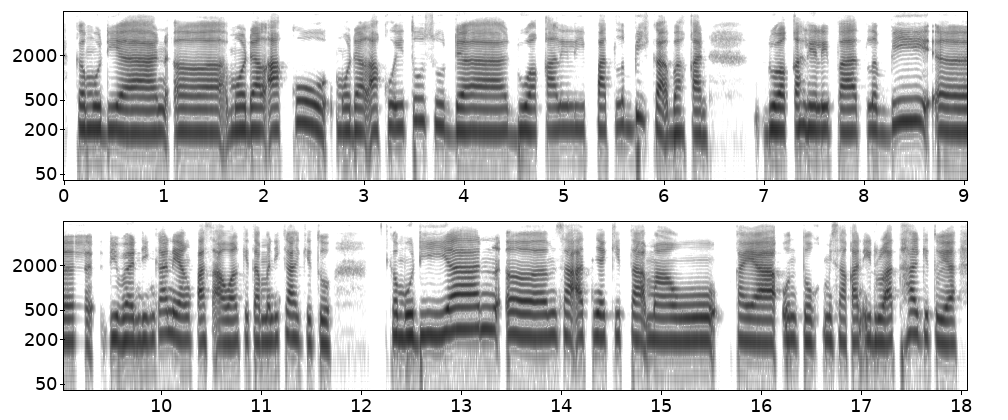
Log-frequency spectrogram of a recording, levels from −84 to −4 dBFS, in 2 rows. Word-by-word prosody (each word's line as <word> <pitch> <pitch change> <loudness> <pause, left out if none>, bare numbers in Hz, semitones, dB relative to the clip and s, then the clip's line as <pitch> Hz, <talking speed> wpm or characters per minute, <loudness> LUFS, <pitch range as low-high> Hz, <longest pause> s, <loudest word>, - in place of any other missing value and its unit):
Kemudian, 190 -3 +2
eee, 190 0 0
modal 200 0 +2
aku 210 +2 +1
modal 195 0 -1
aku 210 +3 -1
itu 240 +5 -4
sudah 195 -4 0
2 195 +2 +1
kali 200 +1 -2 0.2
lipat 200 0 -4
lebih, 230 +5 -3
Kak, 185 -5 +1
bahkan 180 -1 -1 0.5
dua 200 +2 +3
kali 205 0 +1
lipat 195 -1 0
lebih, 230 +6 -1
eee, 195 -1 0 0.3
dibandingkan 200 +3 0
yang 205 -3 +2
pas 190 0 +1
awal 185 0 +1
kita 195 0 -4
menikah 200 +3 -1
gitu. 180 -2 -4 0.6
Kemudian, 245 +6 +3
eee, 225 -2 +3
saatnya 220 -1 +1
kita 215 -2 -1
mau 195 0 +2 0.3
kayak 190 -2 +4
untuk 195 -2 -3
misalkan 190 -1 -3
Idul 190 -2 0
Adha 230 +5 -1
gitu 215 -2 -4
ya, 180 0 +3
200 Hz, 125 wpm, -25 LUFS, 190-220 Hz, 0.6 s, kayak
